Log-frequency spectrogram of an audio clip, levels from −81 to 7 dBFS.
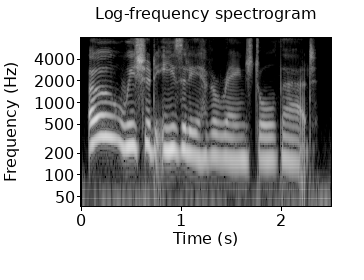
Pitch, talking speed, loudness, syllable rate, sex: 210 Hz, 190 wpm, -17 LUFS, 5.3 syllables/s, female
